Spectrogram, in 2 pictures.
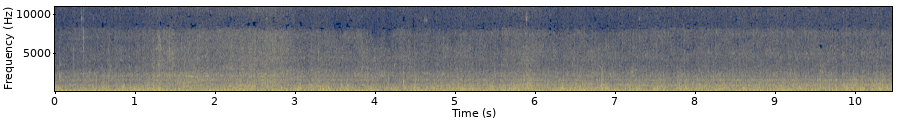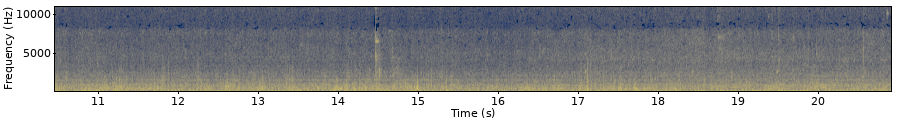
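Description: Tuk-tuk's small motorcycle engine running steadily as it rides along a rough dirt road, with wind buffeting the microphone and the carriage rattling.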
